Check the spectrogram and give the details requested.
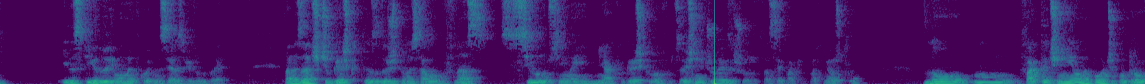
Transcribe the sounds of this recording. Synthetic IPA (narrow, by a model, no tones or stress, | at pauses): id̪ɐst̪iɡəd̪oɛd̪inmomɛnt̪kɔ̰jt̪ʊnɛsɛɾɐzvivəd̪obɾɛ̰ | t̪ovanɛznat͡ʃi̥t͡ʃɛɡɾɛʃkə̥t̪əzɐd̪ɐlˠʒit̪ɛlˠnɛsamovɐfnassiɡʊɾnosiməinʲʔa̰kəkvəɡɾɛʃkəvɐfot̪sɾɛʃnʲiət͡ʃovɛkzɐʃt̪ɔt̪ot̪o̥vasɛpakɛpɐɾt̪nʲʔɔɾst̪vo | no | fakt̪əɛt͡ʃɛniiməmɛpɔvɛt͡ʃɛkont̪ɾɔ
